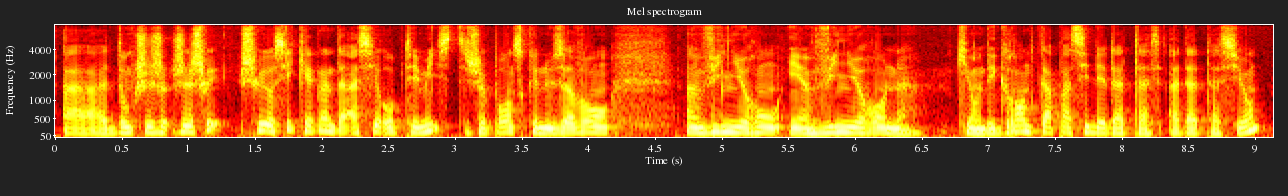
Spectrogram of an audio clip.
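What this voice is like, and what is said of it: South African accent speaking French. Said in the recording (French): “avec mon accent... je suis originaire d'Afrique du Sud”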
